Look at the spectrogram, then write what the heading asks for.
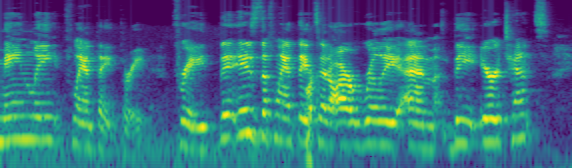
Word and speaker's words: phthalate: The important thing there is that there's an ingredient called a phthalate. It starts with a P, but it's pronounced like it's with a T.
